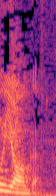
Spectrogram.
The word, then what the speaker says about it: yoga: Muitas pessoas ainda pronunciam yoga, certo? Mas a pronúncia certa dentro do sânscrito, que é a língua... É uma língua morta, né? Ah. Da Índia, digamos assim.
